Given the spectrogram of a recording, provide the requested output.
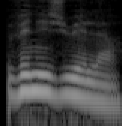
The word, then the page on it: Venezuela: francais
